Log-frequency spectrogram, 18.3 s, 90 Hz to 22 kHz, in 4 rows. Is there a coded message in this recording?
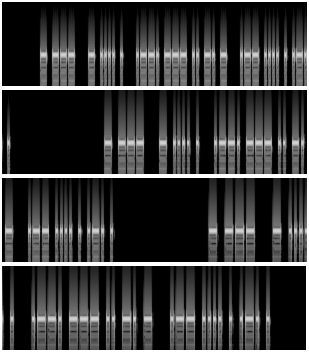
Yes: Morse code from 0.6 to 17.7 s, heard as a keyed tone, about 40 wpm, 700 Hz. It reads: TO THE POINT WHERE TO THE POINT WHERE TO THE POINT WHERE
